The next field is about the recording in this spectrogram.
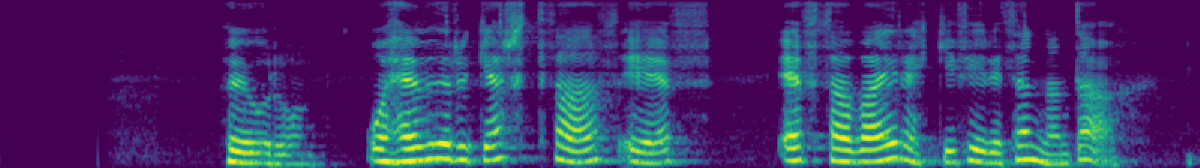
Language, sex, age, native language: Icelandic, female, 60-69, Icelandic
